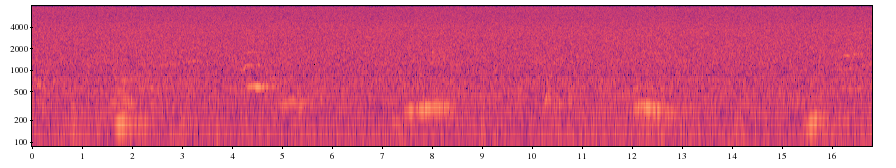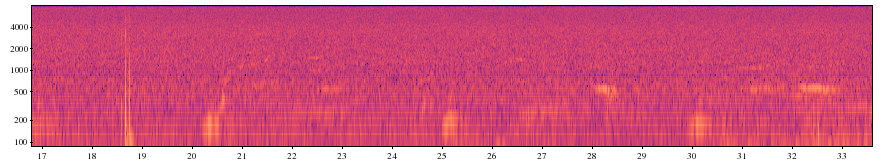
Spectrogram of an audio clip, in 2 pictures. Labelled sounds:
4.2	4.6	humpback whale, 0.96 to 1.8 kHz
16.2	16.6	humpback whale, 1.5 to 1.7 kHz
22.3	22.6	humpback whale, 1.4 to 1.6 kHz
31.2	31.4	humpback whale, 1.0 to 1.2 kHz

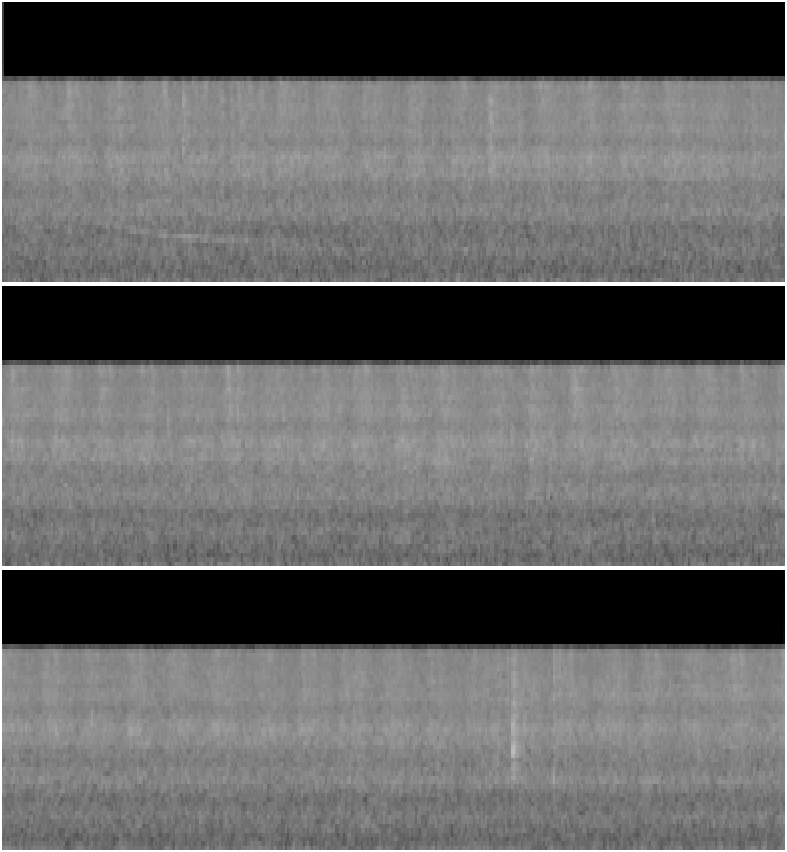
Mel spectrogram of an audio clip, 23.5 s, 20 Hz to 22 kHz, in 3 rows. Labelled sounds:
1.7	2.1	humpback whale, 0.54 to 0.63 kHz

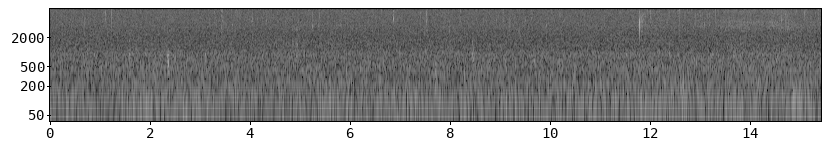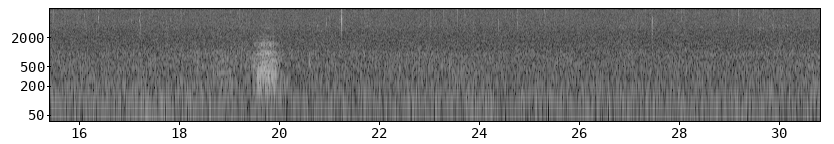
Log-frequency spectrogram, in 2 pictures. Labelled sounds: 19.5	19.9	croaking sound likely from a nearby submerged object, 1.3 to 1.6 kHz

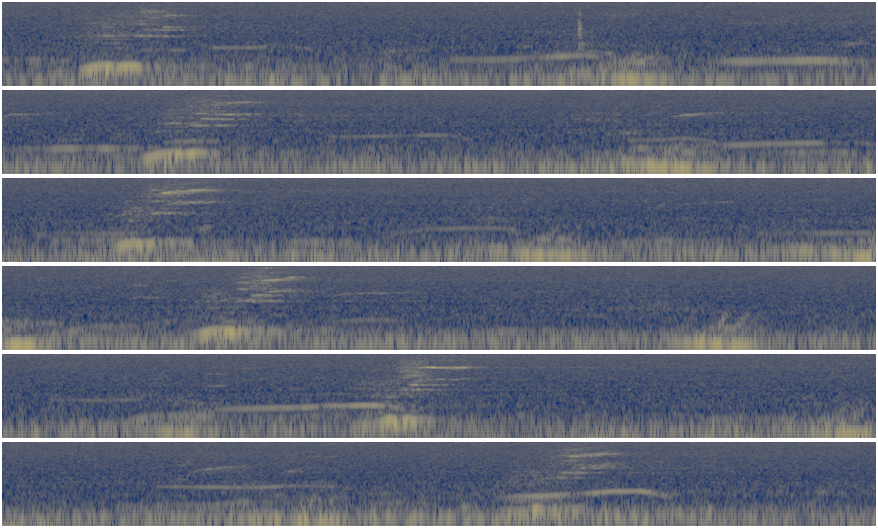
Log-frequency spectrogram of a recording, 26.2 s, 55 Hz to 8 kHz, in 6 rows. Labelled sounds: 4.4	4.7	humpback whale, 1.6 to 2.1 kHz
5.2	5.7	humpback whale, 0.90 to 4.1 kHz
7.7	8.0	humpback whale, 1.6 to 2.1 kHz
9.3	9.9	humpback whale, 0.86 to 4.2 kHz
12.1	12.4	humpback whale, 1.6 to 2.0 kHz
14.1	15.2	humpback whale, 0.90 to 4.2 kHz
19.5	19.9	humpback whale, 0.90 to 3.8 kHz
22.8	23.1	humpback whale, 1.3 to 2.0 kHz
24.5	25.0	humpback whale, 0.83 to 4.2 kHz

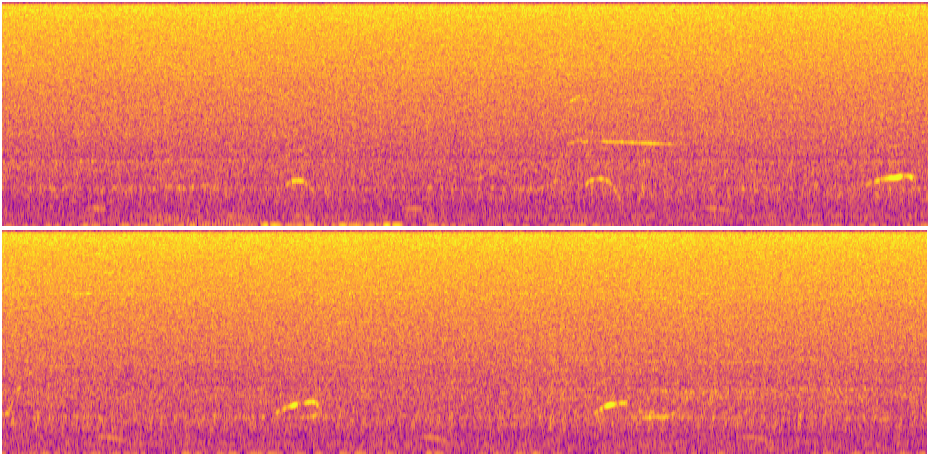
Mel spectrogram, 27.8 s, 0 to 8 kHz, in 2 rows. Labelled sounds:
8.5	9.9	humpback whale, 1.0 to 1.2 kHz

